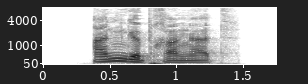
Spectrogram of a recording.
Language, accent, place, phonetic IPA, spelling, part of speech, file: German, Germany, Berlin, [ˈanɡəˌpʁaŋɐt], angeprangert, verb, De-angeprangert.ogg
- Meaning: past participle of anprangern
